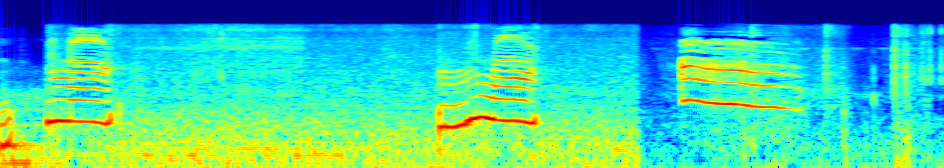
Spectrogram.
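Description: Three distinct meows from a domestic cat come about two seconds apart, each clear and harmonic. The middle one swells upward in pitch, the final one falls away, over a steady low background hiss.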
